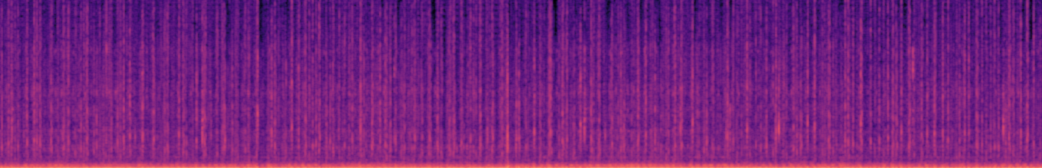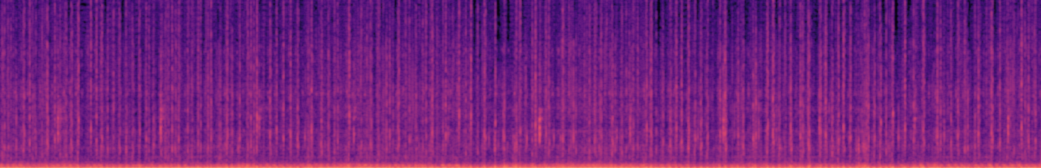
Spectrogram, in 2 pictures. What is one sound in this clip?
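Wind rushes loudly past a moving microphone outdoors.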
